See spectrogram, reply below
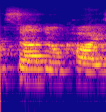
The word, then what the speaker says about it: Sandokai: And just to review, the word Sandokai is made up of three syllables.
